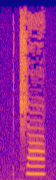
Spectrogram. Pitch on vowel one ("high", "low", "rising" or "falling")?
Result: high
